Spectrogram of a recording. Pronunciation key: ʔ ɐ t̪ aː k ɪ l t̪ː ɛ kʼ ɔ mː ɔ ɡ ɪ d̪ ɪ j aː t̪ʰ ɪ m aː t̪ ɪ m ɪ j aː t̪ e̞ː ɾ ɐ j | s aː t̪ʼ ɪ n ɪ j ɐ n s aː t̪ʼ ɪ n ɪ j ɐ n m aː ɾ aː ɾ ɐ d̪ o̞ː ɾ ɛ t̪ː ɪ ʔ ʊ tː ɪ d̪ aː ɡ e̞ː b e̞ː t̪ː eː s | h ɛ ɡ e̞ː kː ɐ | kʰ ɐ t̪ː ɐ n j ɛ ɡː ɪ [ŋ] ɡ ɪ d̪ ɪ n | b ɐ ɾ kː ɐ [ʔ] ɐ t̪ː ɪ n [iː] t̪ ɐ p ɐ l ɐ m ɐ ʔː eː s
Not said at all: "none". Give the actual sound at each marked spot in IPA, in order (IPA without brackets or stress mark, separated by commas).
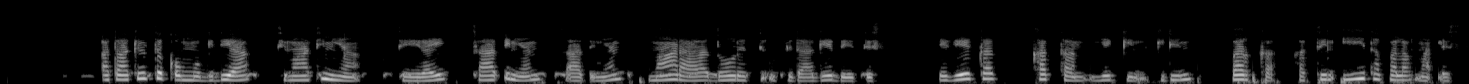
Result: n, k, iː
